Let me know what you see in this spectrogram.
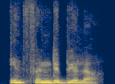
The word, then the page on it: infundibular: Indian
